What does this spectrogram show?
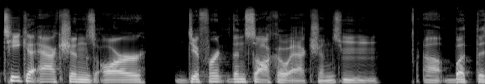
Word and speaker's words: Sako: was going to say is I mentioned the Sako rifles ah the Sako Sako or as us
